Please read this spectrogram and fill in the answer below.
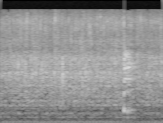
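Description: Sweet-and-sour sauce simmering and bubbling in an uncovered frying pan, over a steady, evenly pulsing low hum from the electric glass-top cooktop. A brief knock sounds about one and a half seconds in.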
